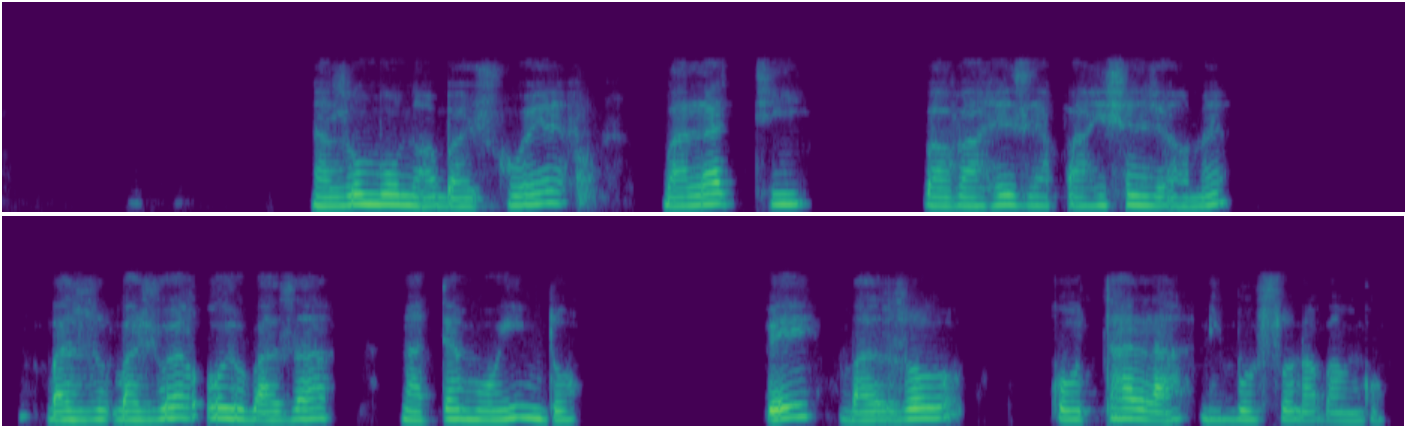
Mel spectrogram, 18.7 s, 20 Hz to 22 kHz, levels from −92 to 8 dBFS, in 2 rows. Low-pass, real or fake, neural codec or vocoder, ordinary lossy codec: 7.2 kHz; fake; codec, 16 kHz, 4 kbps, FunCodec, trained on LibriTTS, 50 frames a second; Opus, 32 kbps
